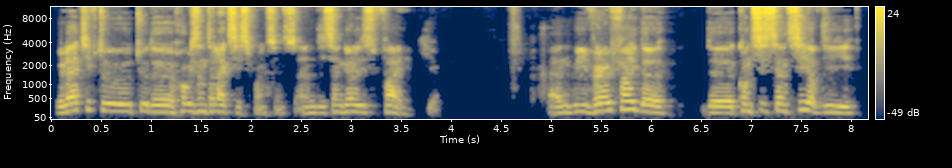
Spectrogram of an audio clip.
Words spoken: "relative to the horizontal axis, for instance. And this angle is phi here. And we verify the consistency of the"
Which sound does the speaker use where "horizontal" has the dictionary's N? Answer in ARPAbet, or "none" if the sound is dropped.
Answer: N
